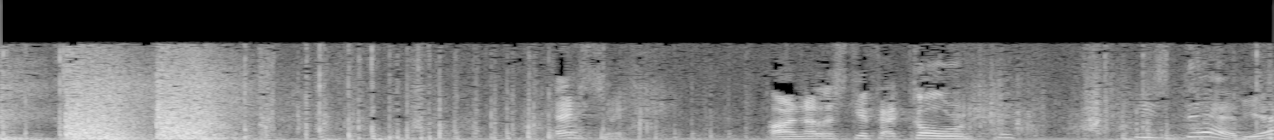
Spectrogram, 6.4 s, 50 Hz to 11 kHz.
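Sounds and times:
gunshots in a radio western drama: 0:00.0 - 0:01.4
speech: 0:02.8 - 0:06.3.

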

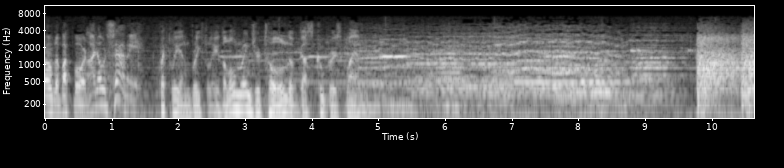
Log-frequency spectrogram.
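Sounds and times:
speech: 0:00.0 - 0:05.4
sustained humming tones: 0:00.0 - 0:09.8
gunshots fired into the air: 0:09.8 - 0:10.6.

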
